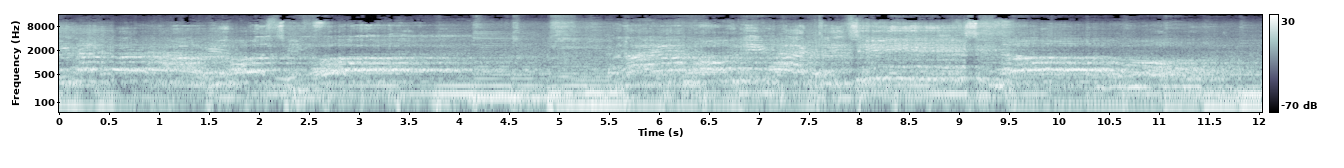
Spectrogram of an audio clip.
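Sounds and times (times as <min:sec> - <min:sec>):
acoustic guitar ballad with singing: 0:00.0 - 0:12.0.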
